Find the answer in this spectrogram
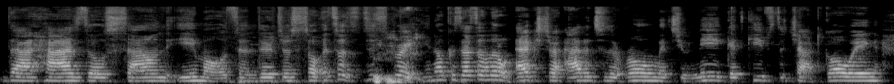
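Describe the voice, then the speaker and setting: A woman's voice: fairly low pitch, steady tone, normal speed, hardly any pauses, background noise. A woman hosting a casual interview, encouraging her guest and asking follow-up questions. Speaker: talk show host. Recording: echoey room.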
